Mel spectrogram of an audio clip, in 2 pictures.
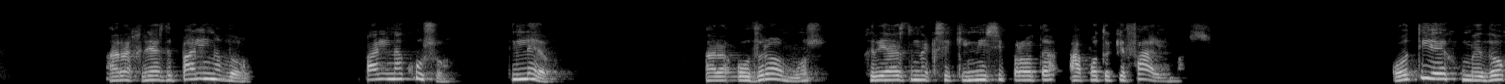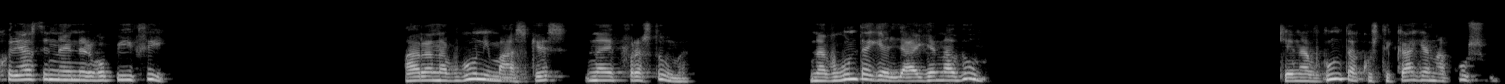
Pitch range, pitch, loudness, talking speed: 180-225 Hz, 195 Hz, -22 LUFS, 100 wpm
